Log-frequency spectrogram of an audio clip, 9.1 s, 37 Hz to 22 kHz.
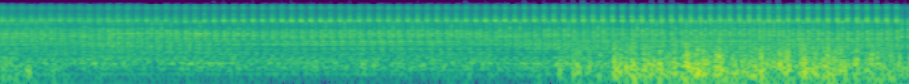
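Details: Nissan 240SX KA24DE at idle: fast, even ticking about three and a half times a second, a sharp top-end tick of unclear source; engine ticking noise.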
